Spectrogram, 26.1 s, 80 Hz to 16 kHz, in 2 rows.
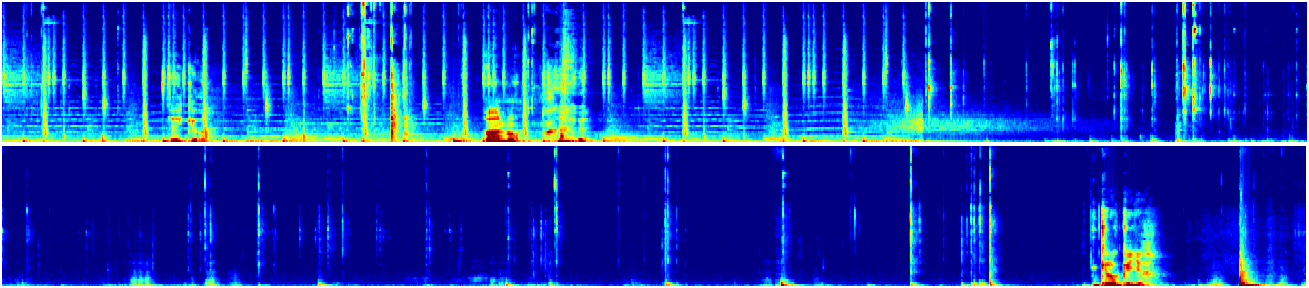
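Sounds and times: music track: 0:00.0 - 0:10.3
plastic figure parts clicking: 0:10.2 - 0:20.0, 0:20.8 - 0:23.2.

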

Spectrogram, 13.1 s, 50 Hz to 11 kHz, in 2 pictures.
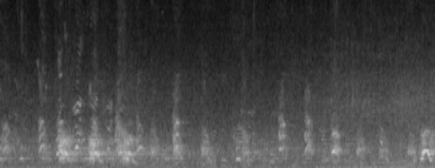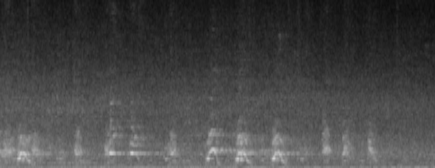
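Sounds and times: dog barking and yipping: 0:00.0 - 0:12.3.

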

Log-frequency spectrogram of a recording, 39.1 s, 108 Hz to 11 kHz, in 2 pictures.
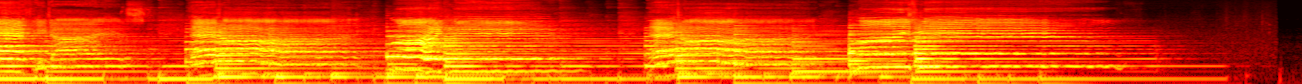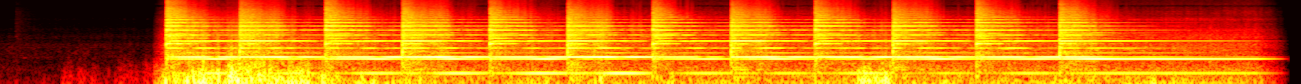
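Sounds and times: church bell tolling: 0:22.0 - 0:38.8.

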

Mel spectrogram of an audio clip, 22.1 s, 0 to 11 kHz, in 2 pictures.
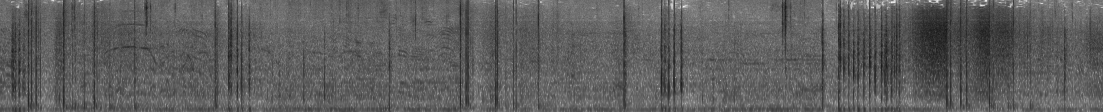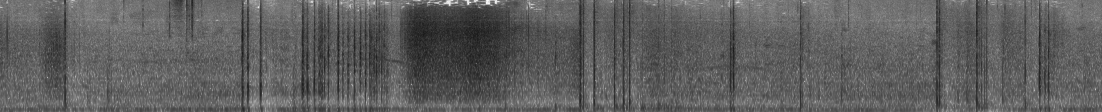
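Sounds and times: fireworks booming: 0:00.0 - 0:22.0
steady low rumble: 0:00.0 - 0:22.0
dense hiss: 0:08.5 - 0:13.2, 0:14.4 - 0:18.3.

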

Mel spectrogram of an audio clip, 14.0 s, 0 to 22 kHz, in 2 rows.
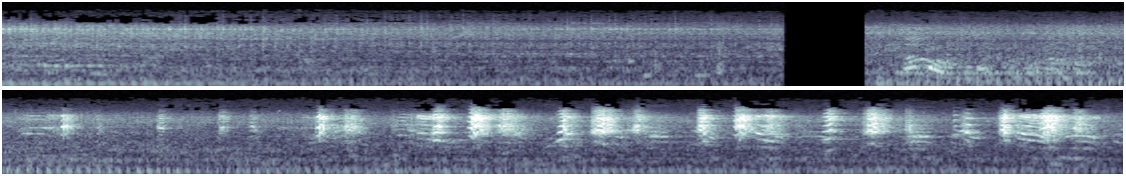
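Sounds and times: baby monkey shrill squeaking cries: 0:08.8 - 0:14.0.

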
